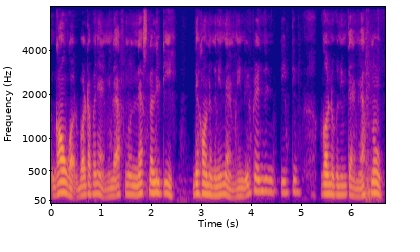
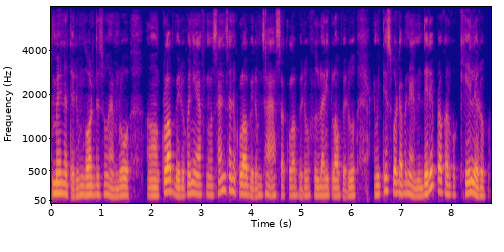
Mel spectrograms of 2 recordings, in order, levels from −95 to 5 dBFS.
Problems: none marked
